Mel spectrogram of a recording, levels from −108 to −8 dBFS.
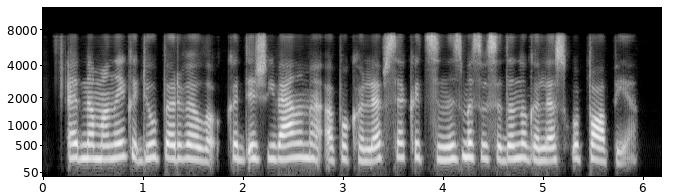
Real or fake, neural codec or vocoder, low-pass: fake; codec, 16 kHz, about 1 kbps, DyCAST, with the encoder's durations; 7.2 kHz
